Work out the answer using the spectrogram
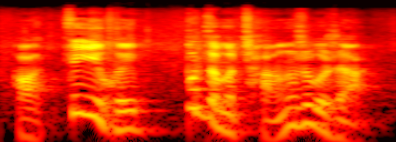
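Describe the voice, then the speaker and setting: A man's voice: a little high, wildly swooping pitch, quick pace, bright, forceful tone. A man reading a classic novel aloud and explaining it, often asking rhetorical questions. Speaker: storyteller reading to his daughter.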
